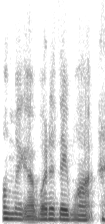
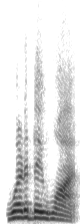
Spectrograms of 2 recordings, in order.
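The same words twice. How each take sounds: First: Subdued, tight acted dread; frozen. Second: Mildly tense, voiced worry; acted alarm. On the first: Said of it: "or you freeze and you're". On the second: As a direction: wonder anxiously what the boss is after. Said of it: "and you're like".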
